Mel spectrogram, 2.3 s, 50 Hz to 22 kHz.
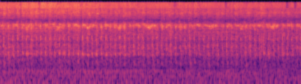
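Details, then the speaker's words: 2004 VW Passat 2.0 TDI wagon: loud, rough, lumpy knocking diesel idle with heavy smoke and lost acceleration, caused by a stuck-open EGR valve. "getting a lot of excessive smoke you can see it this way too it was way more than this and I lost all acceleration and the angels was running really rough"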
